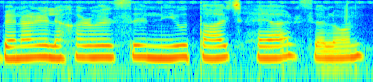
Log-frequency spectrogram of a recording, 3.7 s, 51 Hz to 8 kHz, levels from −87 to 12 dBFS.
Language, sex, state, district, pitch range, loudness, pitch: Bengali, female, Assam, Hailakandi, 225-240 Hz, -15 LUFS, 235 Hz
